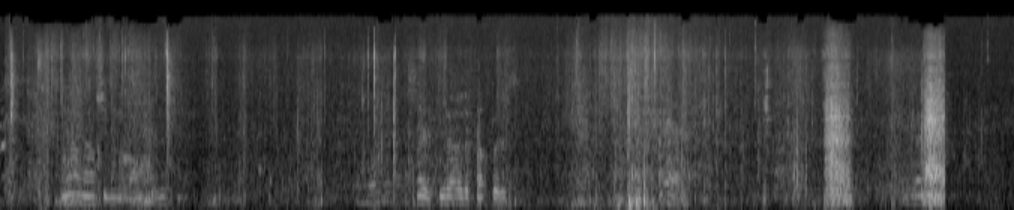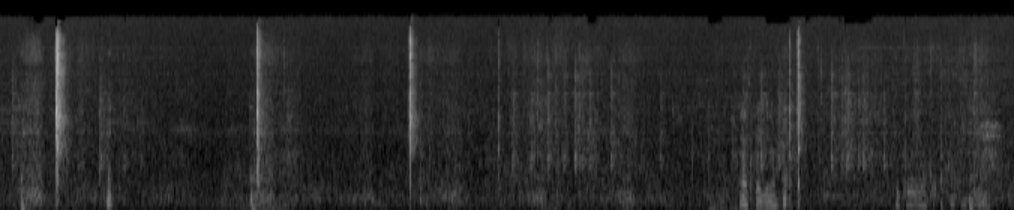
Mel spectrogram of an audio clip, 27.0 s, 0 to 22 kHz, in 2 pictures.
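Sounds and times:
hoof nippers snapping: 0:01.6 - 0:05.4, 0:13.1 - 0:15.3, 0:16.9 - 0:17.4, 0:19.0 - 0:19.3, 0:20.1 - 0:25.3.

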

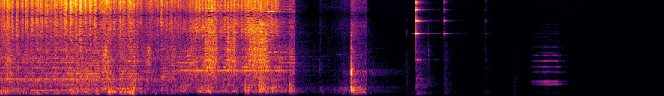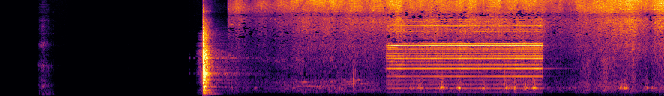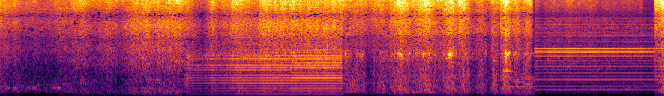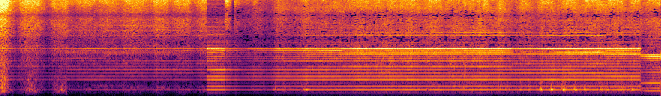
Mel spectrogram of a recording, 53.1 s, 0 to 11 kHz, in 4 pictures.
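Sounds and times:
paint sprayer motor humming: 0:00.0 - 0:05.9, 0:18.0 - 0:53.0
spray hissing: 0:00.0 - 0:05.9, 0:17.9 - 0:37.4, 0:39.6 - 0:53.0
brief knock: 0:17.3 - 0:17.8.

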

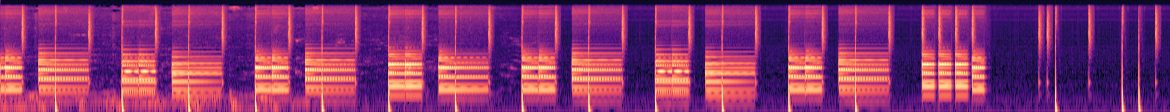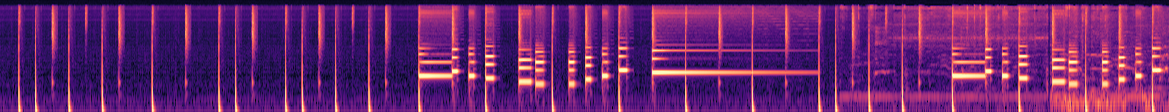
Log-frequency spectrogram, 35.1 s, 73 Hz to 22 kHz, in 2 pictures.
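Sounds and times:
drum machine beat: 0:00.0 - 0:14.8, 0:15.6 - 0:35.0
keyboard chords: 0:00.0 - 0:14.9, 0:23.8 - 0:35.0.

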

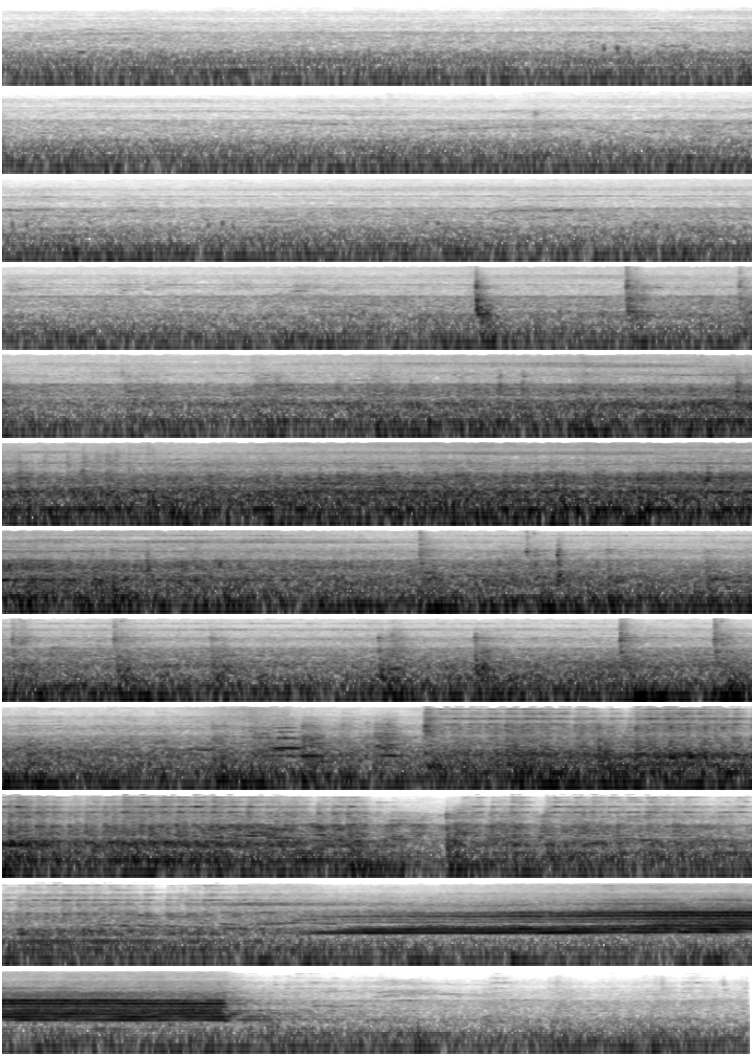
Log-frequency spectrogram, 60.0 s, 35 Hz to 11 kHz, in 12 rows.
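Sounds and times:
train rumbling past: 0:00.0 - 0:59.9
high wheel squeal: 0:09.9 - 0:39.7, 0:41.0 - 0:52.6
sharp clacks of train wheels: 0:18.1 - 0:52.2, 0:58.2 - 0:59.9.

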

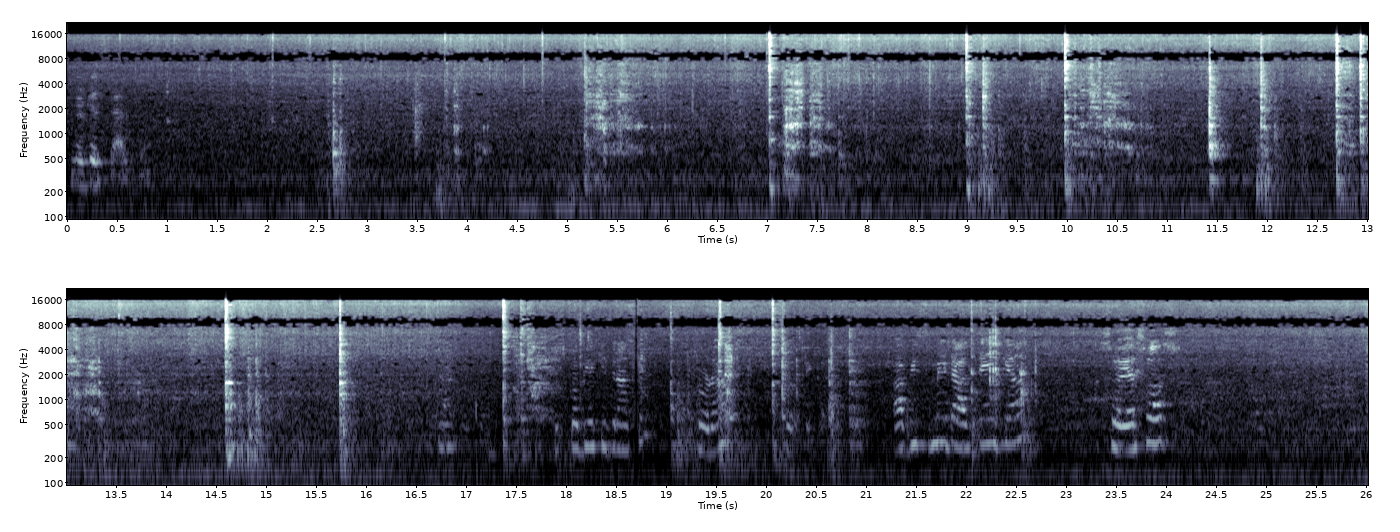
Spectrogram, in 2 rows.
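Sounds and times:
vegetables sizzling in a wok: 0:00.0 - 0:26.0
metal spatula scraping and striking wok: 0:05.1 - 0:06.0, 0:07.0 - 0:08.0, 0:09.0 - 0:13.6, 0:17.4 - 0:18.2.

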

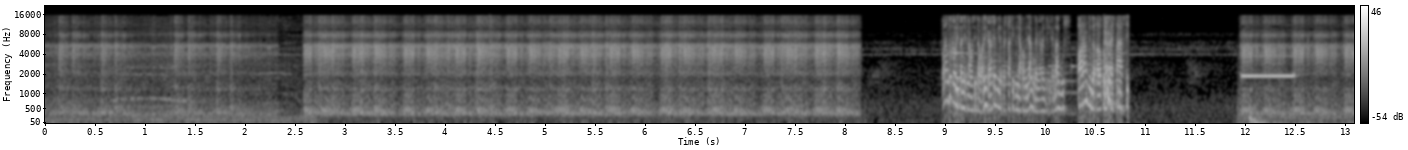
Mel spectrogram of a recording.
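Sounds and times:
toy trains whirring on track: 0:00.0 - 0:08.2, 0:12.0 - 0:13.0.

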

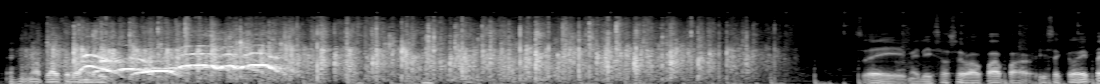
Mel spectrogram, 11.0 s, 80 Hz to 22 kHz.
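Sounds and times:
crowd applause: 0:00.2 - 0:07.9
whooping cheers: 0:00.6 - 0:03.2.

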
